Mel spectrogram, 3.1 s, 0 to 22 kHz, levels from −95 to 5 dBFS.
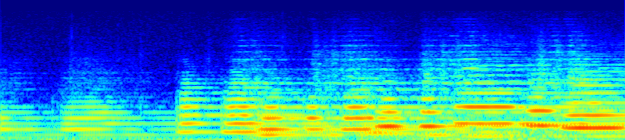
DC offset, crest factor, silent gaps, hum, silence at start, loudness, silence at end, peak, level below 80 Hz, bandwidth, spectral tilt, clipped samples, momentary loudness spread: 0.1%; 12 dB; none; none; 0 s; -20 LUFS; 0 s; -8 dBFS; -48 dBFS; 6 kHz; -8.5 dB/octave; under 0.1%; 17 LU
